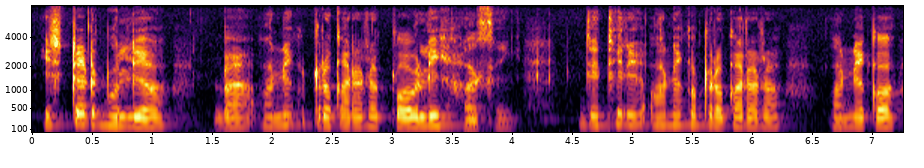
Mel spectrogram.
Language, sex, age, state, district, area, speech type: Odia, male, 18-30, Odisha, Bhadrak, rural, spontaneous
